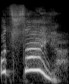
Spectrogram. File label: group talk; emotes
